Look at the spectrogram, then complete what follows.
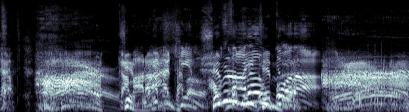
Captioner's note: menacing voice; he growls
